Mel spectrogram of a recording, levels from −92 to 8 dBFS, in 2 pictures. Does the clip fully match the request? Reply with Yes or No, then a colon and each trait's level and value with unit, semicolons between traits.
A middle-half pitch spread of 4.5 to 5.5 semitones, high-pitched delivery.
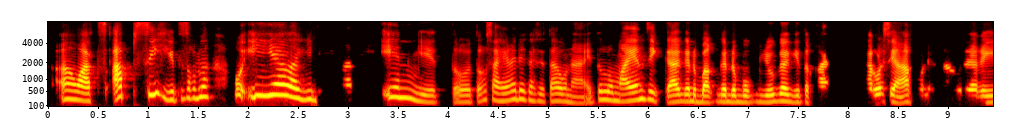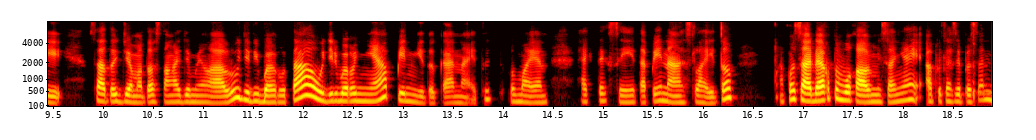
Yes: average, 4.9 semitones; high, 200 Hz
